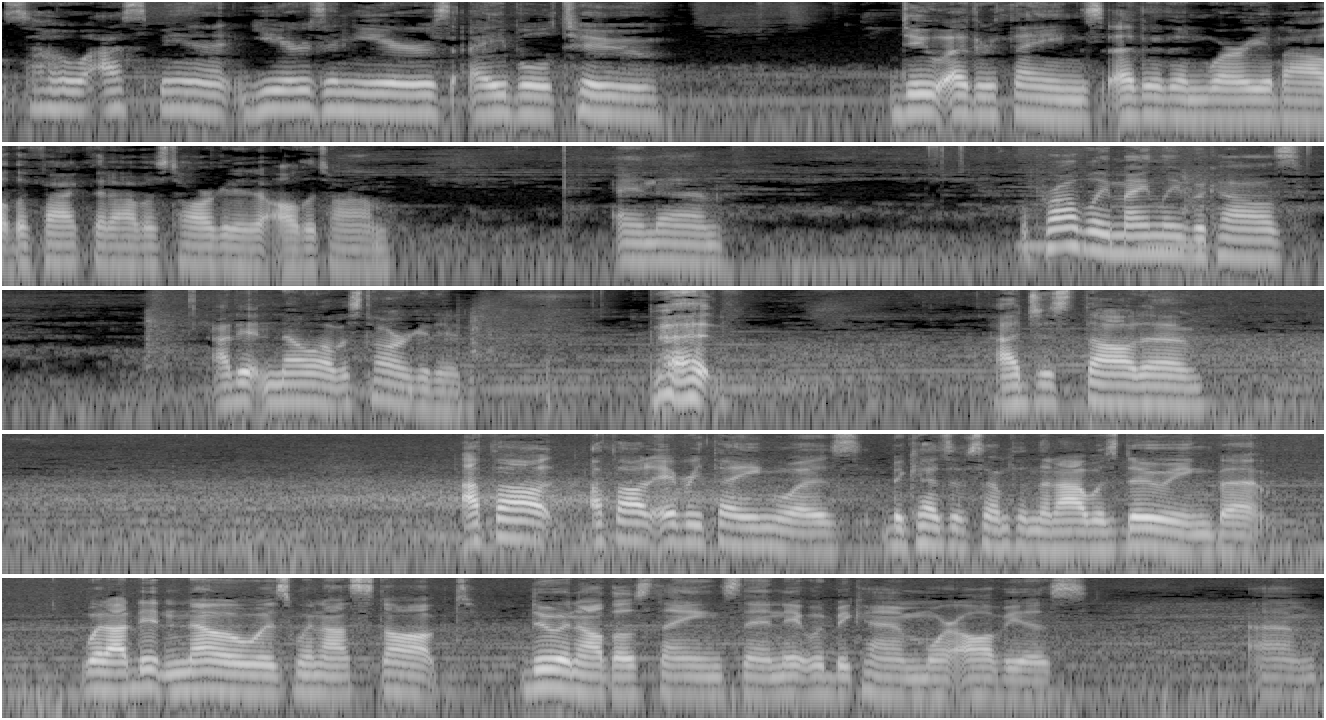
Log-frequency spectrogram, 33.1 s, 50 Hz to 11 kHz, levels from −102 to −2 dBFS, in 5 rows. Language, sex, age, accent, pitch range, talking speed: English, female, 30-49, American, 115-140 Hz, 135 wpm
